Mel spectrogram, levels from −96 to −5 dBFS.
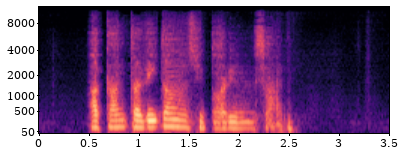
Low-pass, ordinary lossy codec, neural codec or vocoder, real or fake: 10.8 kHz; AAC, 48 kbps; codec, 44.1 kHz, 0.9 kbps, DAC; fake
